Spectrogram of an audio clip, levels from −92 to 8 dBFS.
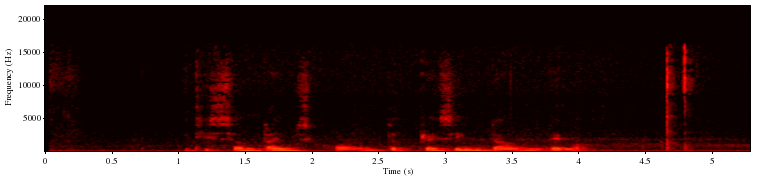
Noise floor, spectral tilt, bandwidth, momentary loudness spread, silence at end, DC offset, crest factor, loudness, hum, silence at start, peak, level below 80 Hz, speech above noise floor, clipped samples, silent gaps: -73 dBFS; -5.5 dB/octave; 16.5 kHz; 10 LU; 0 s; under 0.1%; 26 dB; -53 LUFS; none; 0.05 s; -28 dBFS; -76 dBFS; 21 dB; under 0.1%; none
